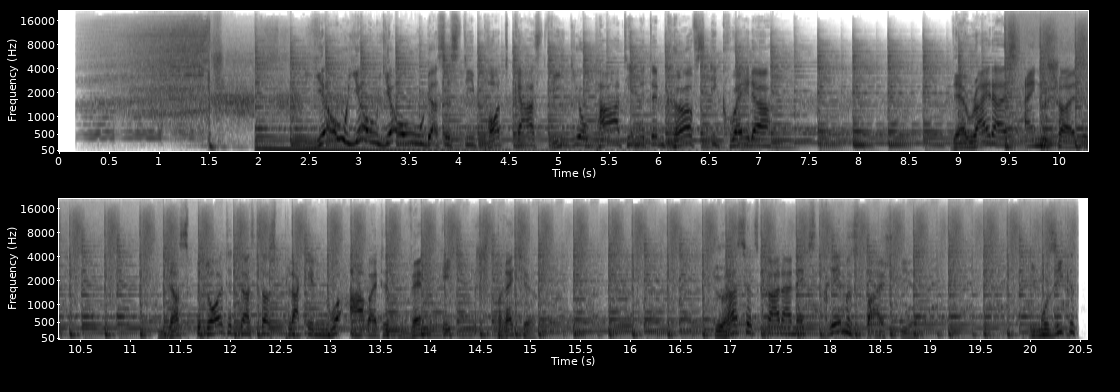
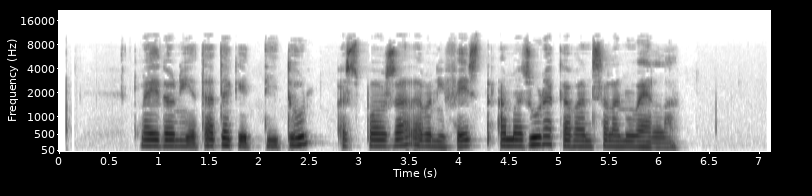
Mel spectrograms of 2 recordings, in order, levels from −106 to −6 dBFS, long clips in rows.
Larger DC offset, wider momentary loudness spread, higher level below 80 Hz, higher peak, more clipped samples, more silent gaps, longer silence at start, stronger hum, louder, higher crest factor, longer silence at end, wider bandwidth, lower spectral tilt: neither; about the same, 7 LU vs 9 LU; first, -36 dBFS vs -72 dBFS; first, -2 dBFS vs -10 dBFS; neither; neither; second, 0.25 s vs 0.85 s; neither; first, -18 LUFS vs -27 LUFS; about the same, 16 dB vs 18 dB; second, 0.1 s vs 0.95 s; first, over 20 kHz vs 10.5 kHz; about the same, -4 dB/octave vs -5 dB/octave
